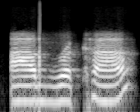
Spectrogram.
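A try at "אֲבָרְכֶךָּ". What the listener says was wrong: Don't forget your silent resh, which isn't silent. It just doesn't have a vowel. I mean, just doesn't have a vowel under it. So avar checha.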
